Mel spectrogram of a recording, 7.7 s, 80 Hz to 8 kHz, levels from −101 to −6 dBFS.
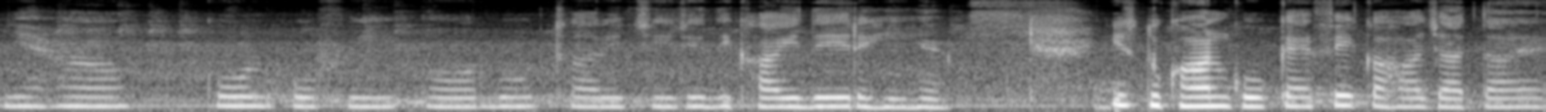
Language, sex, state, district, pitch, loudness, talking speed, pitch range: Hindi, female, Haryana, Charkhi Dadri, 235 Hz, -19 LUFS, 140 wpm, 230-240 Hz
